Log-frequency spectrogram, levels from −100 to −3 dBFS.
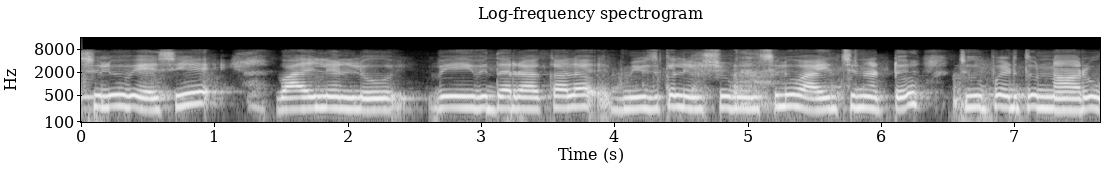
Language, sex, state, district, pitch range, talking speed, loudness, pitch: Telugu, female, Telangana, Nalgonda, 220-240 Hz, 55 wpm, -13 LUFS, 230 Hz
